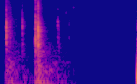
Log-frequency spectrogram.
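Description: Computer keyboard keys pressed for a Ctrl+Z undo shortcut: a few short clicks in the first half second, the loudest pair about half a second in.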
